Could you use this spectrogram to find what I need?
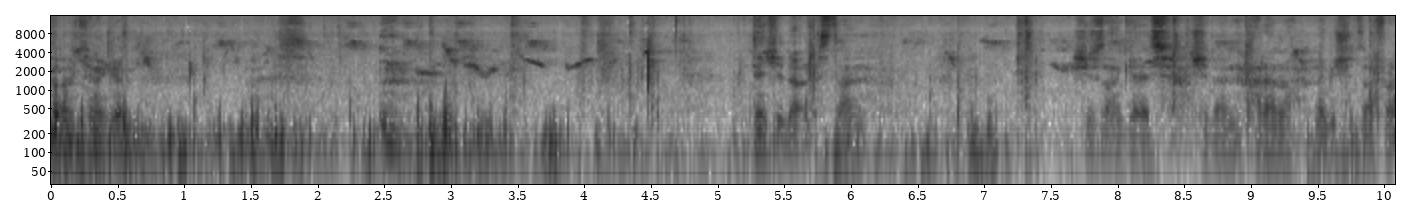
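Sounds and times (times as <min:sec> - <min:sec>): footsteps on pavement: 0:00.0 - 0:10.0
high bird chirps: 0:00.5 - 0:04.9, 0:06.3 - 0:09.6.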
